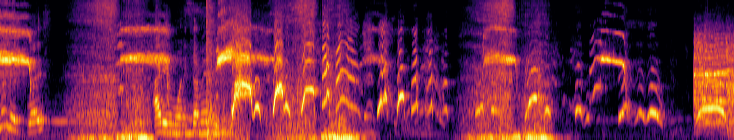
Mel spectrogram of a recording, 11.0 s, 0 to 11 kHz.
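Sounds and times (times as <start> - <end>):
low rumble: 0.9 - 2.4, 4.1 - 5.6, 6.8 - 8.6.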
